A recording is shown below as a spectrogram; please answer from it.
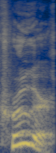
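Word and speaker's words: Kroeger: No one cared about Chad Kroger as a person. Even marrying Abil Lavine couldn't get people to care about. Did you know his name's not even Chad Kroger? It's pronounced Krueger.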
